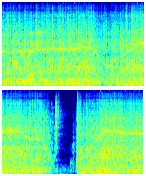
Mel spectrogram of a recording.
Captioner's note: sewing machine whirring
